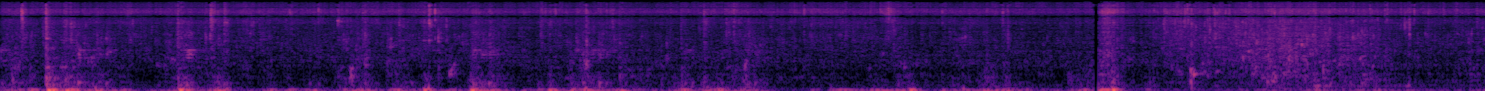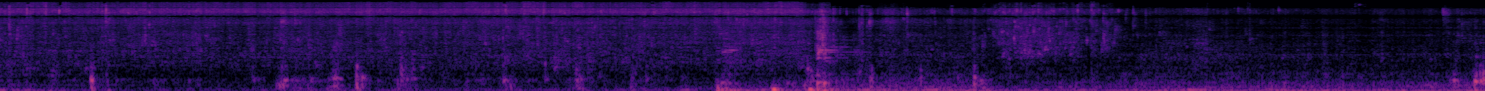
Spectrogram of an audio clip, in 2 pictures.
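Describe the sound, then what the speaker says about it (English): Water trickling and splashing intermittently as sorrel is rinsed with water and a little vinegar, soft faucet-like streams and drips close by, fairly quiet, in bursts with brief pauses. "I'll rinse them with a tip of vinegar"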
